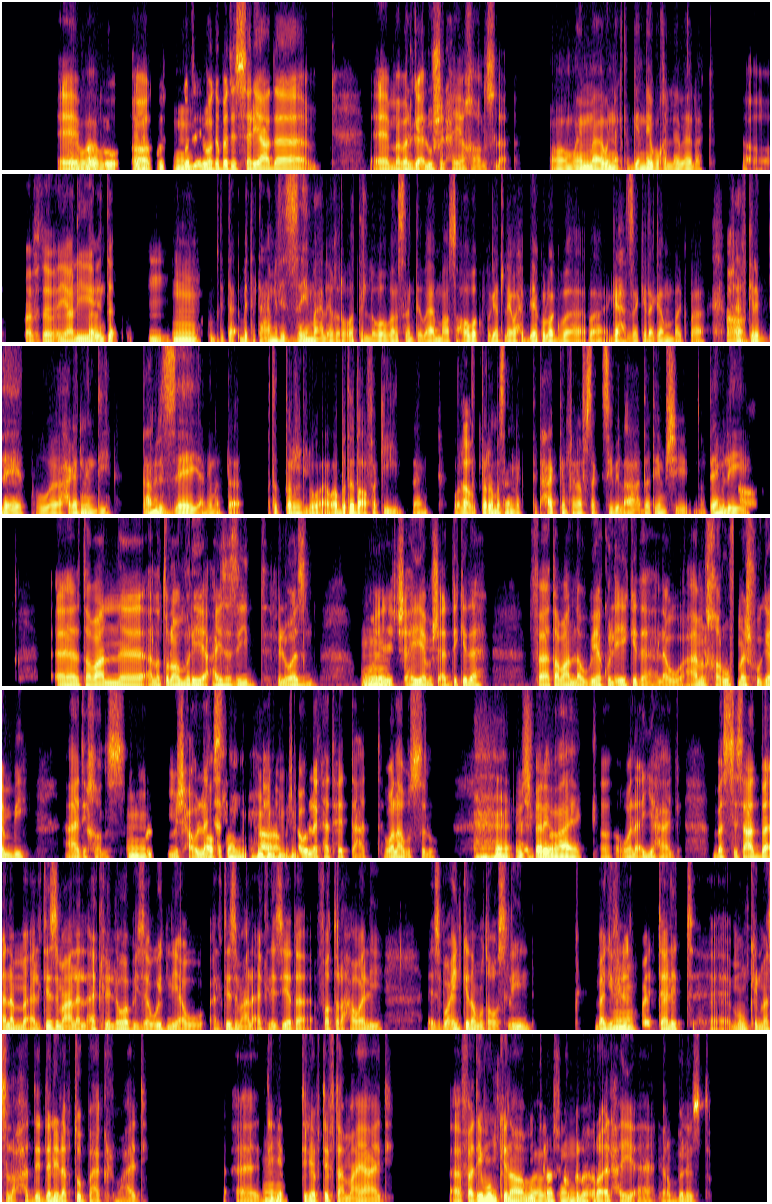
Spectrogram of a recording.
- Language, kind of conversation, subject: Arabic, podcast, إزاي تحافظ على أكل صحي بميزانية بسيطة؟
- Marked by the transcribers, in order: unintelligible speech; tapping; unintelligible speech; laugh; laugh; in English: "لاب توب"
